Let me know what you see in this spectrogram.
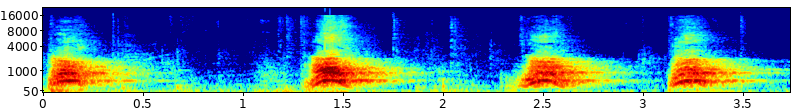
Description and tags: Just a dog barking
